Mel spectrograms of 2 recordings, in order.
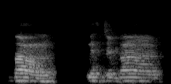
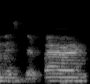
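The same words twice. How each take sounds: First: "Bone" rhyming with phone, said slowly; self-correcting to a long-O "Bone"; corrected surname. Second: "Bond" pronounced like "bahn"; surname "Bond" with AH, before self-correcting; mispronounced surname. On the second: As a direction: say "Bond" with an open AH vowel. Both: Real, not acted.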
